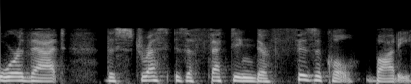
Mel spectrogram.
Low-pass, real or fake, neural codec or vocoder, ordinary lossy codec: 5.4 kHz; real; none; MP3, 32 kbps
